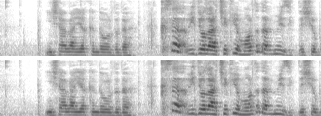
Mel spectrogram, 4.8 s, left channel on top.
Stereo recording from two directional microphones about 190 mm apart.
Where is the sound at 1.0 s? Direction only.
50° right (ahead or behind).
